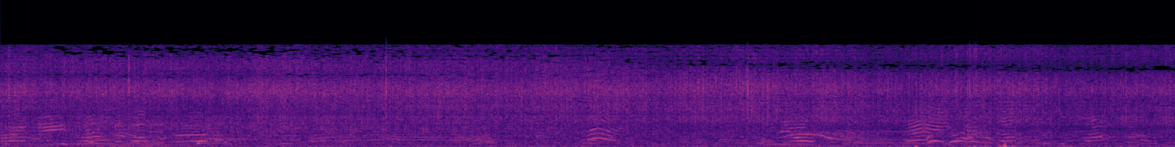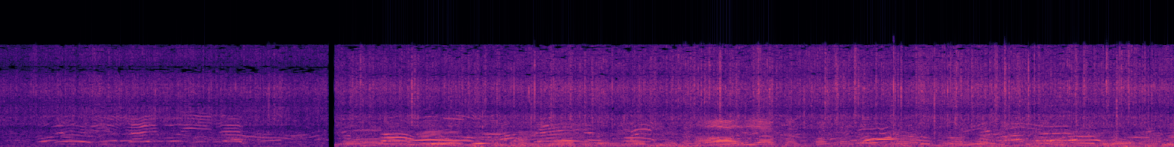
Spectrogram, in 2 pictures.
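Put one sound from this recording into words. A large bonfire roars and crackles.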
